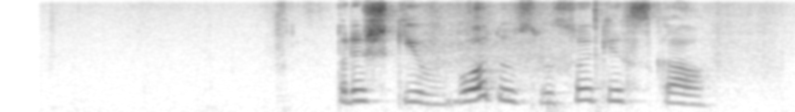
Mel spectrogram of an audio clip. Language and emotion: Russian, neutral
